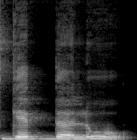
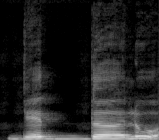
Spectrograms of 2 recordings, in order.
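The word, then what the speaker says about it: ಗೆದ್ದಲು: It is geddalu. Geddalu. Again ಒತ್ತಕ್ಷರ ದ a. So the is adding to the second one while pronouncing, and a vowel geddalu.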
